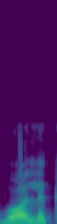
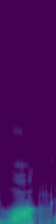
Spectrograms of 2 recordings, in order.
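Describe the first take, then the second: First: An l sound is pronounced before the k. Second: No l sound is heard before the k. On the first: The speaker calls it wrong. "हम वॉलक नहीं बोल रहे" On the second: The speaker calls it right. "ल नहीं बोल रहे"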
